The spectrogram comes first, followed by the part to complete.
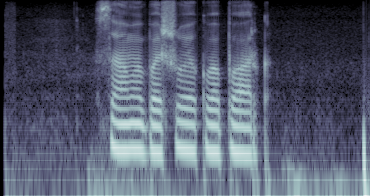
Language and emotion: Russian, neutral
